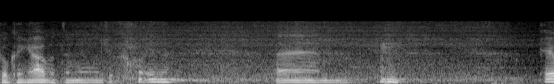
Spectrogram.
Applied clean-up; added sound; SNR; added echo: none; Train; 12 dB; none.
